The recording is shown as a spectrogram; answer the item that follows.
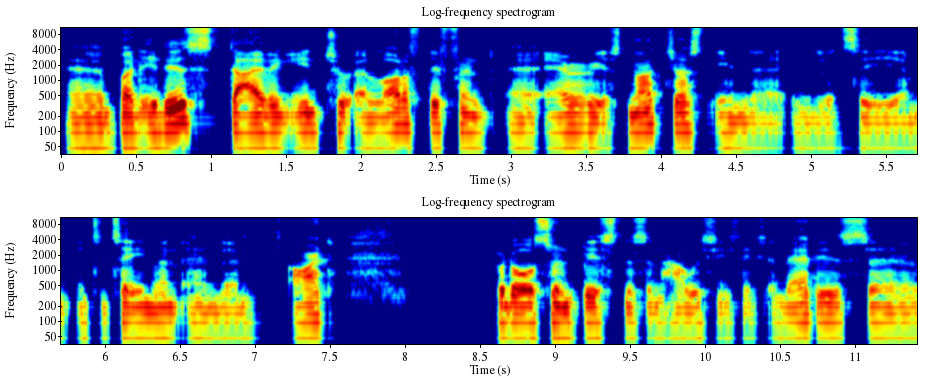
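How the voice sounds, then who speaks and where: A man with a Danish accent, presenting a webinar lecture in English and often pausing with fillers and restarts. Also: low-pitched, darkish tone, no echo, clean studio sound. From Denmark. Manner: hesitant, many fillers and restarts. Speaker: webinar presenter, magazine editor.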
